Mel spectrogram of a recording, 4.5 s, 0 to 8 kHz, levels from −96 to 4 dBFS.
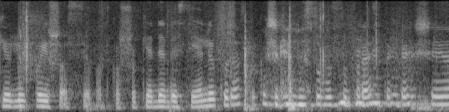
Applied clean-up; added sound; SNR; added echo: none; none; none; none.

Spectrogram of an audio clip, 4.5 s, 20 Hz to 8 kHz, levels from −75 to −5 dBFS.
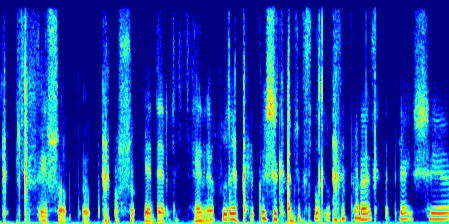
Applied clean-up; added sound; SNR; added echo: neural diffusion model UNIVERSE++.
